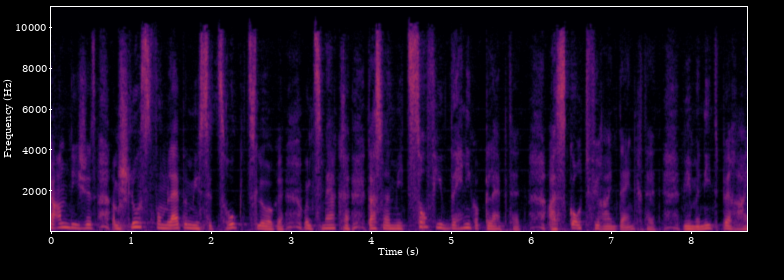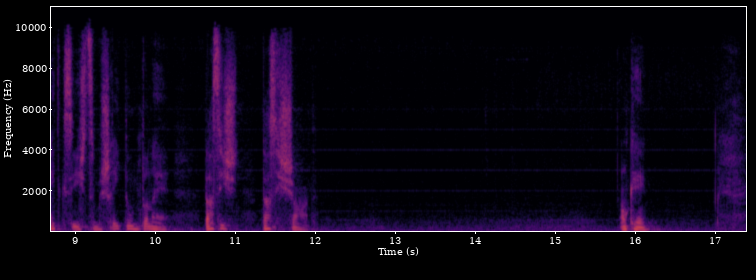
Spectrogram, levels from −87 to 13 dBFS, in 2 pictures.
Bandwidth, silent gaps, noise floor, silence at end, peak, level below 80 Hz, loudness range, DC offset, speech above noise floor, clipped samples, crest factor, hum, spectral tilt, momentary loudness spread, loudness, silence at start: 11 kHz; none; -65 dBFS; 0 s; -18 dBFS; -66 dBFS; 11 LU; under 0.1%; 27 dB; under 0.1%; 22 dB; none; -4 dB/octave; 12 LU; -38 LUFS; 0 s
